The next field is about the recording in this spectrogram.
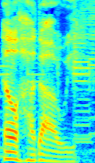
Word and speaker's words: El Hadawi: Zo, wil je heel even je eigen achternaam uitspreken? – El Hadawi.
